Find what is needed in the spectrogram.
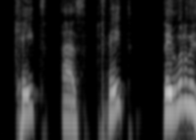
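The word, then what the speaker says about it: ח: I think he's making it clear that original One West teachers did in fact teach that the letter Kate is pronounced Kate, right?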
